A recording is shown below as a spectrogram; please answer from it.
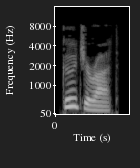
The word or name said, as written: gujarat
